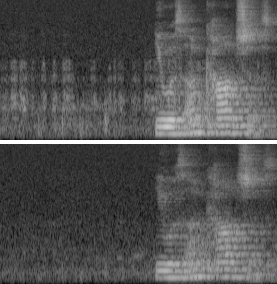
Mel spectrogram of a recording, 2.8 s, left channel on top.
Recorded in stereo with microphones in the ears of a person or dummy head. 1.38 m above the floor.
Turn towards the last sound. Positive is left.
turn(degrees=55)  # may be behind; listen again after turning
